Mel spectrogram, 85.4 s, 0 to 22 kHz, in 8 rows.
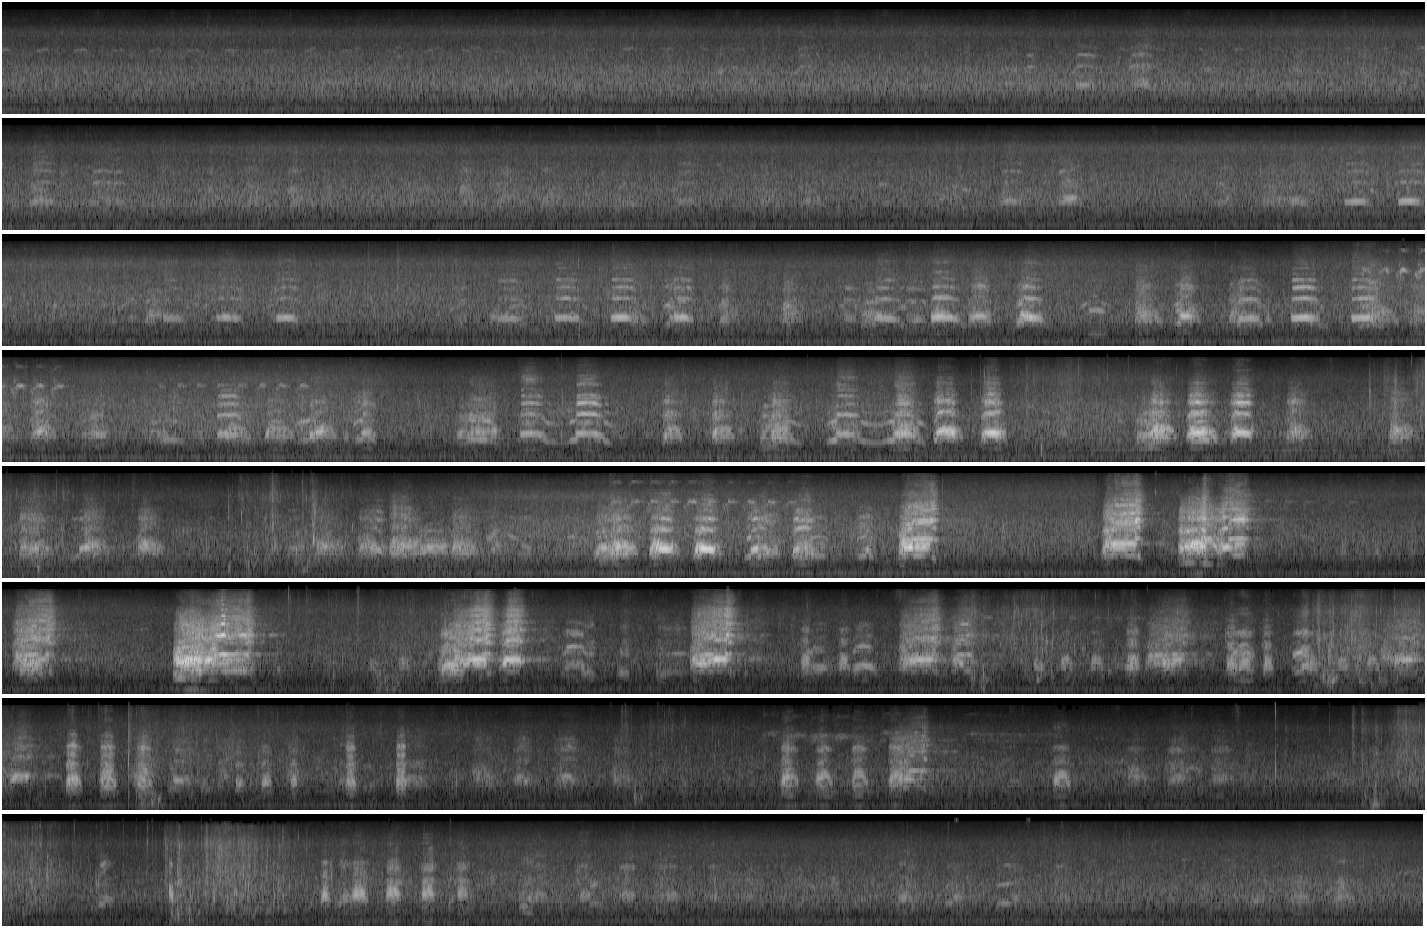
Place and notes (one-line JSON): {"title": "Almada, Portugal - Ducks", "date": "2017-04-14 17:18:00", "description": "Ducks and swans @ garden, Almada. Recorded with Zoom H6 XY stereo mic.", "latitude": "38.66", "longitude": "-9.17", "altitude": "12", "timezone": "Europe/Lisbon"}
